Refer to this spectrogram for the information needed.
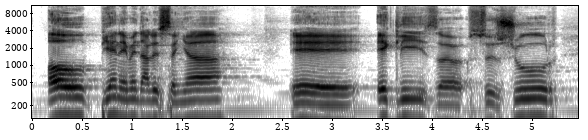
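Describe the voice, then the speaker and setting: A man's medium-pitched, monotone, flat delivery at a very slow pace, with music in the background and audible room echo. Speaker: pastor. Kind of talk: sermon. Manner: loud.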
